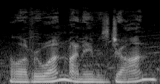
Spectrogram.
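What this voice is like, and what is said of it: Put-on American accent. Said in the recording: “He says in an American accent, apparently.”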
